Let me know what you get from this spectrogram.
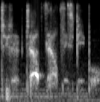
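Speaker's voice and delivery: unvoiced, urgent whisper.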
